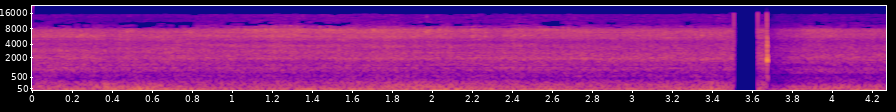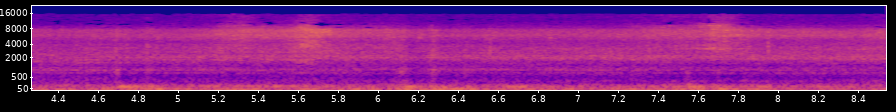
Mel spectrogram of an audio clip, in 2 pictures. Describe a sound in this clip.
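A car's engine hums steadily as it drives along a road.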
